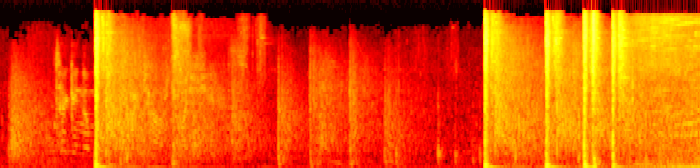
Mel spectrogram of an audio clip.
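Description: Gunshots fire in sharp single bursts.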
